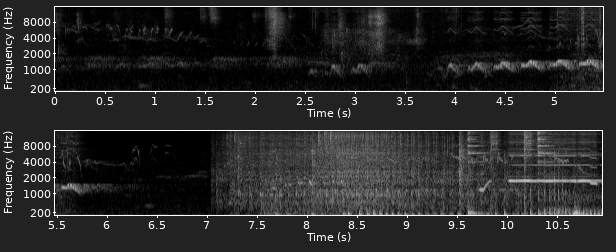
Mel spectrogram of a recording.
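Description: Birds chirping faintly, then about seven seconds in a Royal Enfield motorcycle's single-cylinder engine starts and runs loudly with an even low beat.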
